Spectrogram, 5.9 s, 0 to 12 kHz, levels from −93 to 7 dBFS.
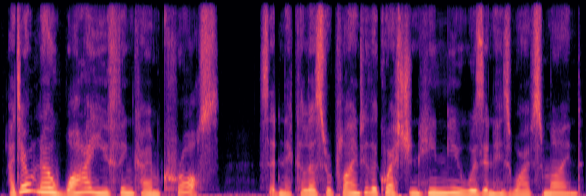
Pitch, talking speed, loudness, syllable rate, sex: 230 Hz, 225 wpm, -17 LUFS, 5.1 syllables/s, female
